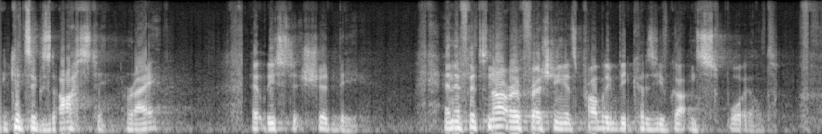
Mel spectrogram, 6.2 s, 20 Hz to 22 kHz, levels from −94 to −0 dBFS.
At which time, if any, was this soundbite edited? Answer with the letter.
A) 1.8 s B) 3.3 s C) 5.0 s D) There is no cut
A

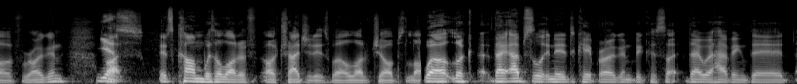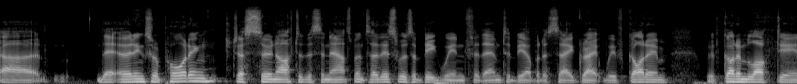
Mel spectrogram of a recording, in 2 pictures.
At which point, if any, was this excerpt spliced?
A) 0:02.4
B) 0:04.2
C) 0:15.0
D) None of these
B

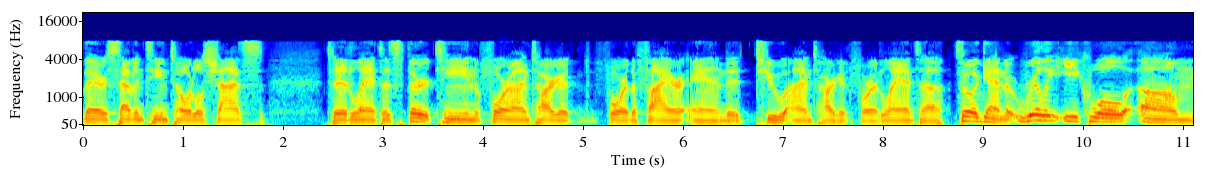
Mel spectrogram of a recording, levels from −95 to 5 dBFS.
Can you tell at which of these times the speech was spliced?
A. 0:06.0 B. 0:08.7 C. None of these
B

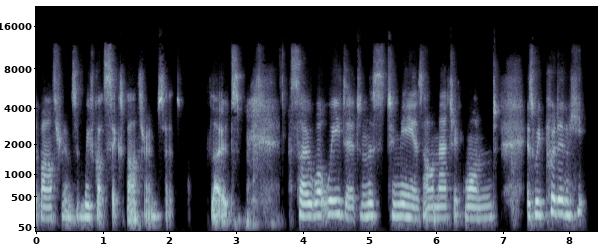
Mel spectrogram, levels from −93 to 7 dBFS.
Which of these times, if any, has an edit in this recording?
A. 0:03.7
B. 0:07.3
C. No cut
A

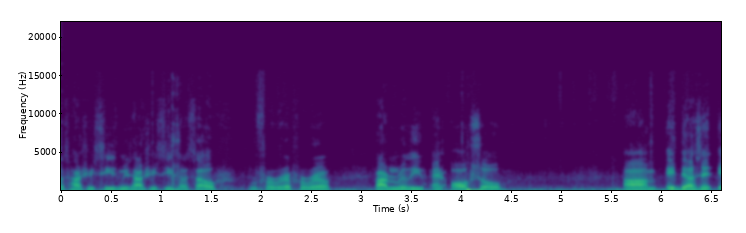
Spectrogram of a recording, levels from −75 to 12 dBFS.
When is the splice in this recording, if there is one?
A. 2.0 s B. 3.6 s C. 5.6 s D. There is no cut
B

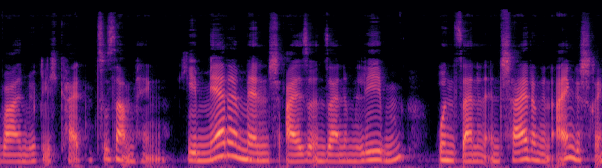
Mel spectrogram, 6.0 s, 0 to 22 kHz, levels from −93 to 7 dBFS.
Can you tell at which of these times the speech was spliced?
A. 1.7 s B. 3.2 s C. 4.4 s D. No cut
A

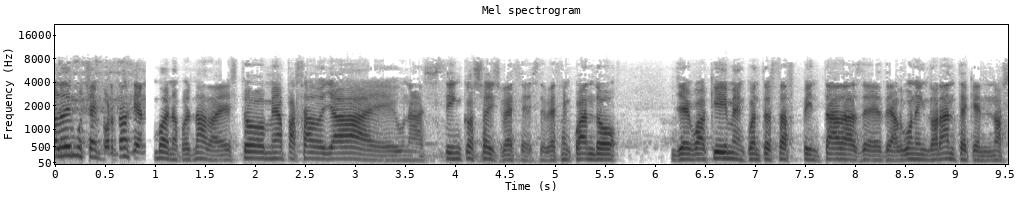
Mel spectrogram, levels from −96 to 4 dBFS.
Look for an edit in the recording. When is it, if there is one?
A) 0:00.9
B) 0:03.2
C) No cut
A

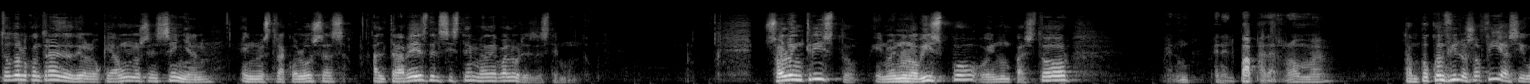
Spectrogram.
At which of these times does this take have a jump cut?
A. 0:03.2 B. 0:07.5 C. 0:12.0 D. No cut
B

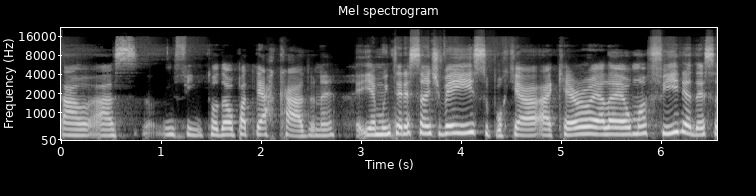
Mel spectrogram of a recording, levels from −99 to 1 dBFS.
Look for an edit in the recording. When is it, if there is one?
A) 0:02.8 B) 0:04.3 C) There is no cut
C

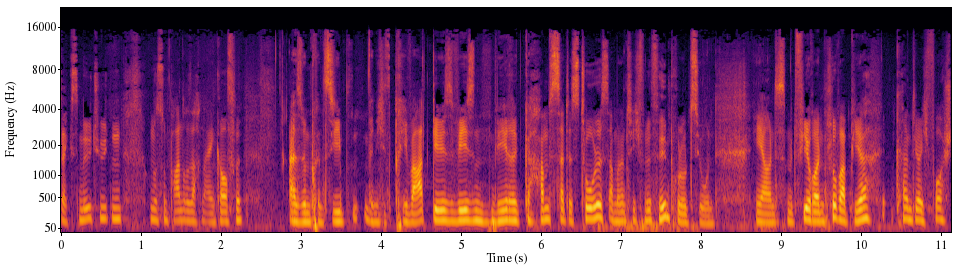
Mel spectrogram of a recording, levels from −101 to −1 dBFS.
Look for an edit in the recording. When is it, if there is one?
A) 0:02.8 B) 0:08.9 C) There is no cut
C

